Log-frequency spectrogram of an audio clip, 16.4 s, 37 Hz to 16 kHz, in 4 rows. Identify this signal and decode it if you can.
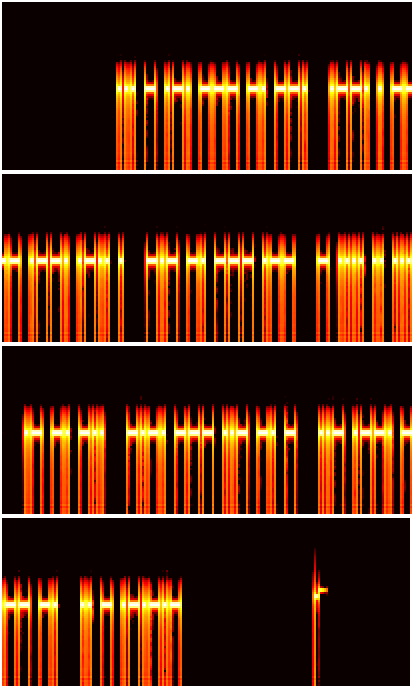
Morse code, heard as a keyed tone, about 34 wpm, 700 Hz. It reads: STRONG PEOPLE KNOW THIS AND COUNT UPON IT.
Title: Sentences from Top 1500 Words 35wpm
